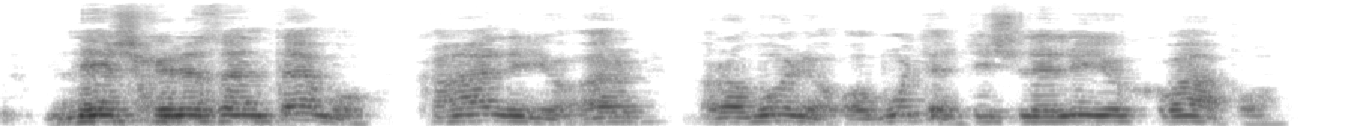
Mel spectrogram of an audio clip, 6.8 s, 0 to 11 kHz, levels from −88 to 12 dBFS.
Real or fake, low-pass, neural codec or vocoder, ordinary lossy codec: real; 9.9 kHz; none; AAC, 32 kbps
